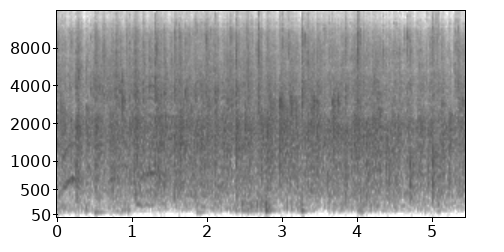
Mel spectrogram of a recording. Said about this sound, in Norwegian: Applaus.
